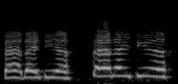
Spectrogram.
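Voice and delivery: hammed-up yelled warning; mock yell. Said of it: "Mary yells out".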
